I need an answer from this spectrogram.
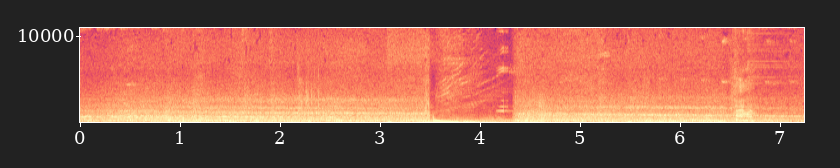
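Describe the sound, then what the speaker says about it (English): A train pulls into a station in 13 Sentinels: Aegis Rim, a steady, loud rolling rumble with a brief descending mechanical whine midway. "Train's already here."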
